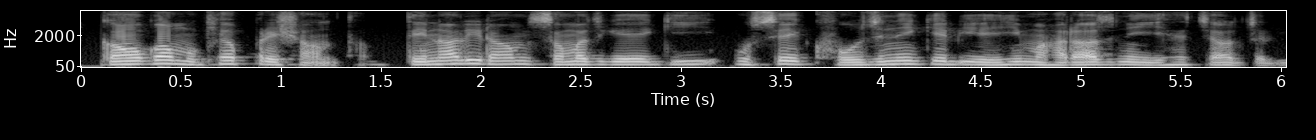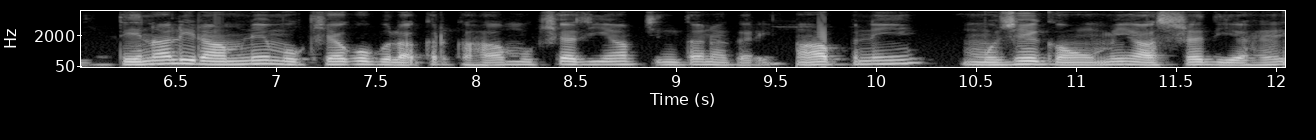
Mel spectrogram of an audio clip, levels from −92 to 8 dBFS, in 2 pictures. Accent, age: native, 20-39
